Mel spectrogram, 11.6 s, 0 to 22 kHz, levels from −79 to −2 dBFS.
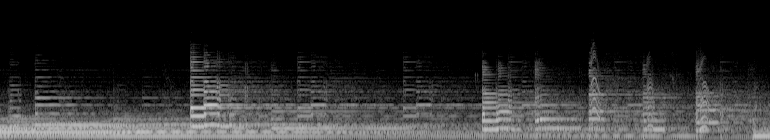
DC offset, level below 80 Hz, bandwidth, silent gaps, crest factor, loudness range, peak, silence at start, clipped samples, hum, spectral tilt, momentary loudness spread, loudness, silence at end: under 0.1%; -38 dBFS; 7 kHz; none; 18 dB; 6 LU; -10 dBFS; 0 s; under 0.1%; none; -9 dB/octave; 10 LU; -28 LUFS; 0 s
